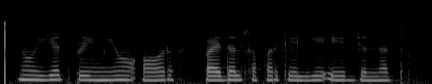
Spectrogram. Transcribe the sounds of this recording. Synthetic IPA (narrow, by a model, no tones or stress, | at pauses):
nɔːijət̪pɾeːmijõʔɔːɾ | pɛːd̪əlsɐfəɾkelieʔeːk̚d͡ʒɐnːət̪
